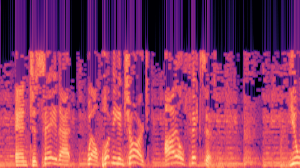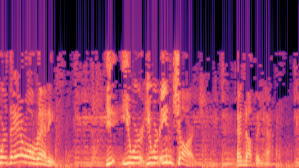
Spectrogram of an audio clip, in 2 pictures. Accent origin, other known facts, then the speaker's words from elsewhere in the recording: New York, United States; I look at a state like my home state of New York.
